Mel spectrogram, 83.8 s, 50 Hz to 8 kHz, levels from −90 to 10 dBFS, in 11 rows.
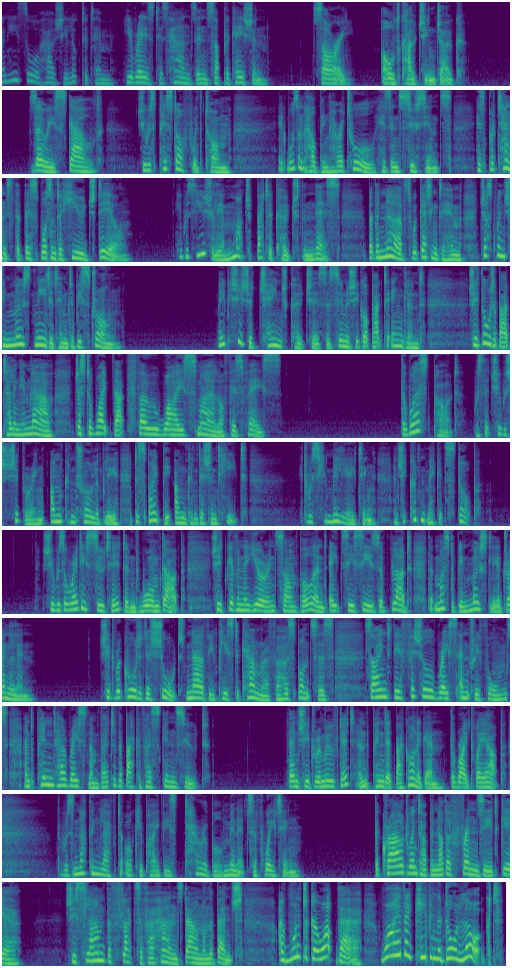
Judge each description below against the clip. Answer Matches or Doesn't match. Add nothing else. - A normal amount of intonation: Doesn't match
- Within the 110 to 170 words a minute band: Matches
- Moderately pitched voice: Matches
